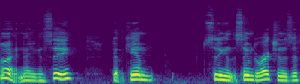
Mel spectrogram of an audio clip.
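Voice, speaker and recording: A fairly quick pace in a Southern US accent. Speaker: mechanic. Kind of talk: tutorial. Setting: workshop.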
